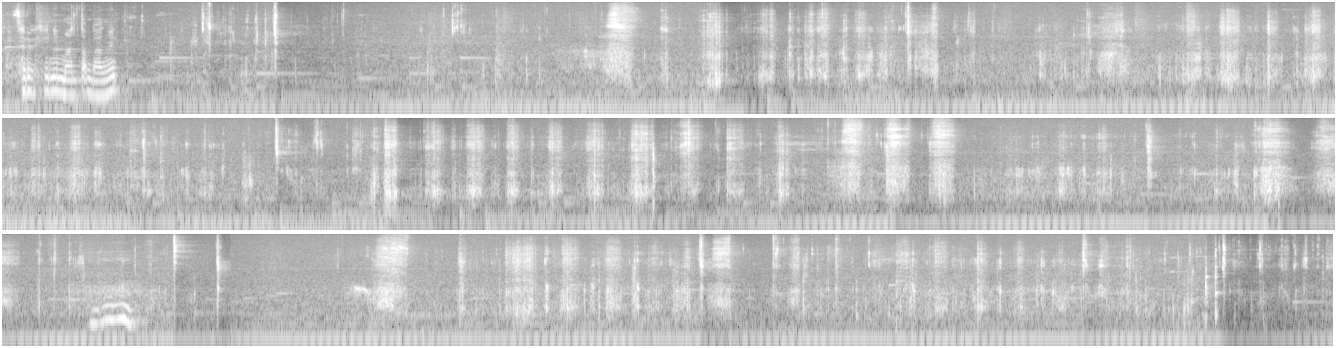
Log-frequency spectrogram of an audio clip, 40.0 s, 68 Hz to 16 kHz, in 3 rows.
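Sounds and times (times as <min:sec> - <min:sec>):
low steady hum: 0:00.0 - 0:39.9
crunchy chewing: 0:04.2 - 0:28.9, 0:30.1 - 0:39.9
noodles slurping: 0:10.4 - 0:24.9, 0:30.2 - 0:39.9.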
